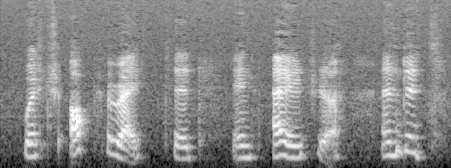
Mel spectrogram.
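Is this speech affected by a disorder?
Yes: cerebral palsy; oxygen starvation at birth.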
